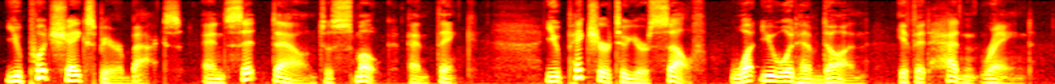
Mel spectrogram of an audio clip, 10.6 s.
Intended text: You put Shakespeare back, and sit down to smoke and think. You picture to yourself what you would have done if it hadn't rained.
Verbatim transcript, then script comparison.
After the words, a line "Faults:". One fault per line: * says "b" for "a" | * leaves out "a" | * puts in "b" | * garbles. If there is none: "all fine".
You put Shakespeare backs, and sit down to smoke and think. You picture to yourself what you would have done if it hadn't rained.
Faults:
* says "backs" for "back"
